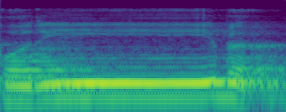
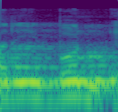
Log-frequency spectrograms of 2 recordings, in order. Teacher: قریب قوف پر پڑھیں گے، را باریک پڑھیں گے، را کو لمبا کریں گے، با ساکن پہ قلقلہ ہوگا، وقفاً مد عارض للسکون ہے۔ قریب ملانا ہو تو قریبن اظہار ہوگا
